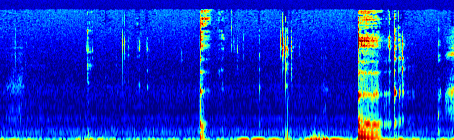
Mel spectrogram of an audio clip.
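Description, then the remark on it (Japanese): A burp into the listener's other ear rumbles out with a strong tonal croak near the end, preceded by soft mouth clicks and wet smacking sounds; quiet, no one speaks. “こっちの耳もゲップを聞いて気持ちよくなってくださいね。”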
